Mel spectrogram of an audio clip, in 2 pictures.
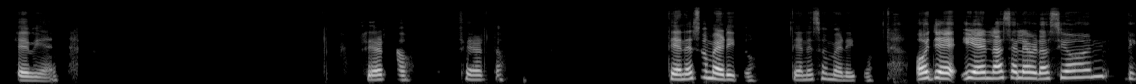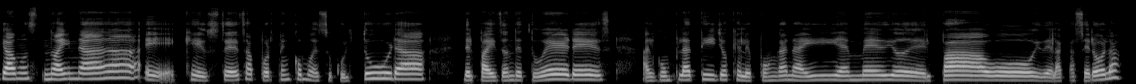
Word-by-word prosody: Qué 190 -2 +4
bien. 175 +2 -8 3.0
Cierto, 215 -1 -1 0.4
cierto. 215 -1 -5 1.6
Tiene 245 +2 +6
su 315 0 -2
mérito, 220 -9 +4 0.3
tiene 215 +2 -4
su 270 -1 -6
mérito. 185 -5 -6 0.4
Oye, 285 +3 +9
y 290 +2 +6
en 280 0 +8
la 285 +1 +8
celebración, 310 +5 +3
digamos, 265 0 -1
¿no 235 0 -3
hay 245 +3 0
nada, 275 +4 -1
eh, 205 - -6
que 210 -5 -5
ustedes 200 +4 -6
aporten 225 -1 -8
como 230 -3 -9
de 180 - -8
su 185 - -16
cultura, 250 - -2 0.4
del 195 0 -4
país 175 0 -3
donde 195 +1 -6
tú 190 0 -8
eres, 225 -1 -1 0.3
algún 185 +3 -8
platillo 215 +1 -5
que 205 -2 -8
le 180 - -4
pongan 195 +3 -8
ahí 205 +3 -5
en 200 0 -5
medio 215 0 -2
del 185 -2 -3
pavo 200 -2 +1
y 180 - -6
de 170 -1 -6
la 165 - -8
cacerola, 205 - -4
215 Hz, 120 wpm, -22 LUFS, 195-255 Hz, 3.0 s, Oye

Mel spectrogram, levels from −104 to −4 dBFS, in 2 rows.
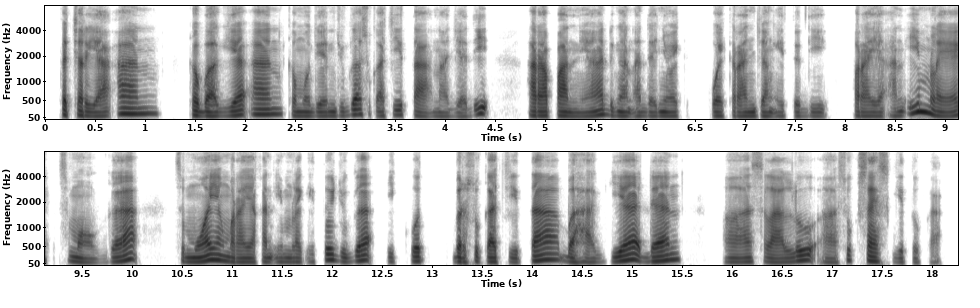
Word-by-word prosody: keceriaan, 150 +10 +1 0.2
kebahagiaan 115 +7 +2
kemudian 100 -3 -3
juga 120 +7 +1
sukacita. 100 -5 -5
Nah, 90 -1 -9
jadi 90 - -3 0.4
harapannya 105 0 +3
dengan 100 -7 -3
ada 95 +1 -7
nyuek 95 -1 -2 0.2
kue 100 -1 -2
keranjang 95 0 -3
itu 95 0 -10
di 95 0 -10 0.3
perayaan 95 0 -3
Imlek, 125 - +3
semoga 105 - +1 0.4
semua 110 +6 +4
yang 135 -6 +3
merayakan 95 0 -1
Imlek 100 0 -6
itu 150 0 +2
juga 125 +3 +1 0.2
ikut 115 +2 -1 0.3
bersukacita, 125 +9 +2
bahagia, 100 +6 +3
dan, 125 +8 +4 0.5
eee, 100 0 -2
selalu, 100 +8 +1
eee, 90 -2 -8
sukses 120 -1 0
gitu, 95 -1 -11
Kak. - - -18
100 Hz, 110 wpm, -27 LUFS, 95-125 Hz, 0.5 s, semua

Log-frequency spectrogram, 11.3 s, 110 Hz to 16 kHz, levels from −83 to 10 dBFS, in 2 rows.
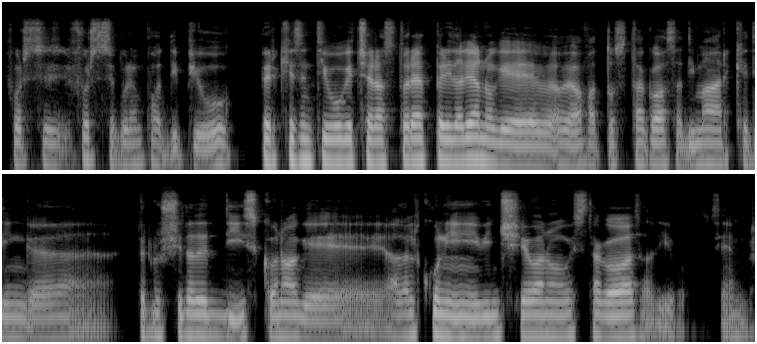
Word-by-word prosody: Forse 125 -1 -6
forse 145 0 -3
pure 120 - -6
un - - -10
po' 125 -1 -9
di - - -9
più, 110 +4 -3 0.2
perché 140 0 +1
sentivo 135 0 +2
che 135 0 +3
c'era 135 -1 +4
sto 130 - -1
rapper 140 0 +5
italiano 135 0 +6
che 120 -2 +4
av 110 -1 0
aveva 115 0 0
fatto 115 0 -6
sta 125 +1 -4
cosa 125 -2 -1
di 115 - -5
marketing, 120 -3 -3
uhm, 115 +2 -8
per - - -5
l'uscita 130 0 -1
del 125 -1 +1
disco, 115 +1 -1
no, 120 0 +1
che 105 -2 -4
ad 120 - -5
alcuni 125 -3 0
vincevano 125 0 +1
questa 125 0 -3
cosa 120 +1 +3
tipo, - - -10
mi 145 -1 -44
sembra. 65 - -12
125 Hz, 195 wpm, -26 LUFS, 115-130 Hz, 0.2 s, italiano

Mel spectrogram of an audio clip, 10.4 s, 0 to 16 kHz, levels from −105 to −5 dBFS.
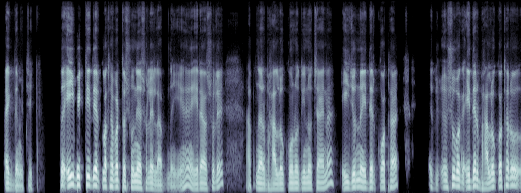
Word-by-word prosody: একদমই 75 -5 -4
ঠিক। - - -10 0.5
তো - - +3
এই 170 - +8
ব্যক্তিদের 160 -2 +5
কথাবার্তা 130 -3 +3
শুনে 115 -1 +3
আসলে 105 -1 -3
লাভ 80 -2 -3
নেই। 65 -1 -7 0.2
হ্যাঁ? - - -1
এরা 100 +2 0
আসলে - - -4 0.6
আপনার 100 -2 0
ভালো 95 0 +1
কোনদিনও 105 0 0
চায় 105 -1 -1
না। 185 - -2 0.3
এইজন্য 125 +4 0
এদের 115 +2 0
কথা 120 +1 -1 0.7
অ্যাদ - - -10 0.3
শুভাগ 145 -4 +3 0.2
এদের 145 +2 +3
ভালো 100 +7 +2
কথারও 155 +3 +1
115 Hz, 150 wpm, -22 LUFS, 100-135 Hz, 0.7 s, এই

